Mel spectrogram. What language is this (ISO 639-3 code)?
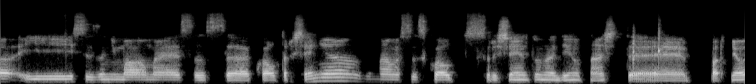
bul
